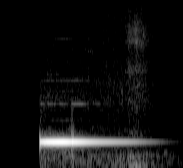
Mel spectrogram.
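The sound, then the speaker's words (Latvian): A single bell-like electronic tone rings out in a parliament chamber to call a vote on amendments to the Sports Law in third and final reading, with a sharp onset, holding one steady pitch for about two seconds before slowly fading, with faint room noise beneath and no talking. “Lūdzu zvanu balsosim par likuma projekta grozījuma sporta likumā atbalstīšanu trešajā un galīgajā lasījumā.”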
